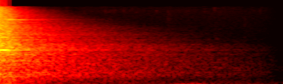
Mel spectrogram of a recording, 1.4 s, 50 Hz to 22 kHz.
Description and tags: One of a pack of sounds, recorded in an abandoned industrial complex.
Recorded with a Zoom H2.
